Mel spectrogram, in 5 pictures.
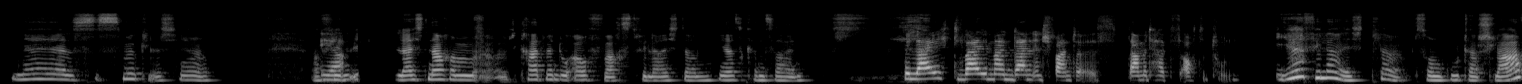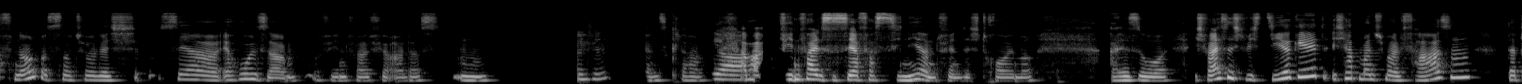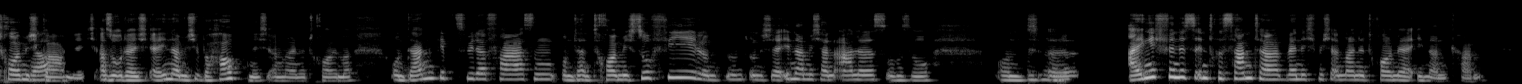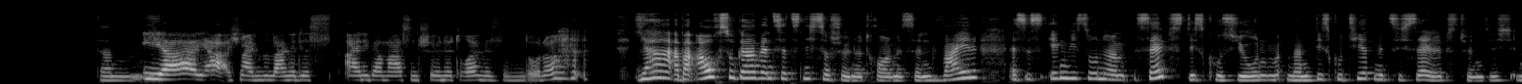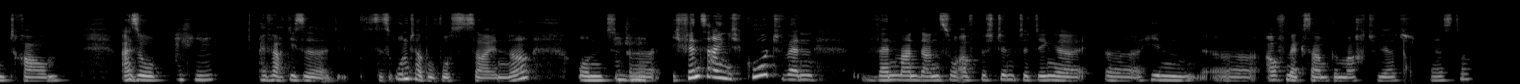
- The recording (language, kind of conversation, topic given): German, unstructured, Was fasziniert dich am meisten an Träumen, die sich so real anfühlen?
- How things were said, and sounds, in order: unintelligible speech; stressed: "überhaupt"; stressed: "viel"; laughing while speaking: "oder?"; chuckle; other background noise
